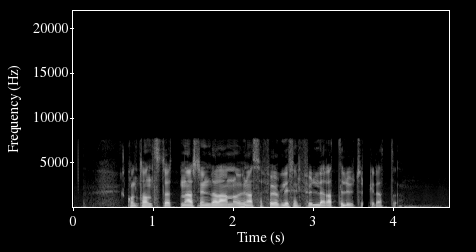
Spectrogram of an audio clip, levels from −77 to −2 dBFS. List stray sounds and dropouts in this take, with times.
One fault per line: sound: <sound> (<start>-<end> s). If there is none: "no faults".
sound: dropout (3.6-3.7 s)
